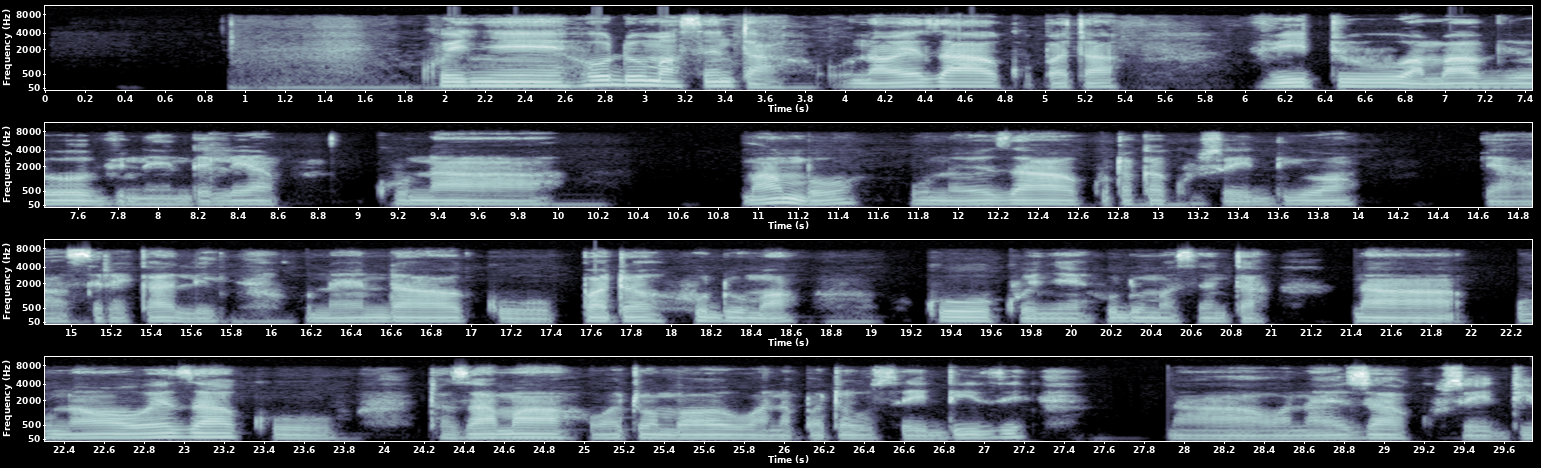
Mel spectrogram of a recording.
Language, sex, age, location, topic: Swahili, female, 36-49, Nakuru, government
